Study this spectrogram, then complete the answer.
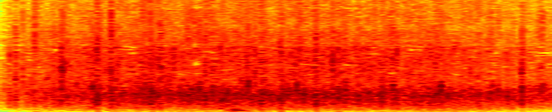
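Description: An indoor audience gives a dense, steady round of applause that continues unbroken at even loudness throughout, with no speech over it.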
